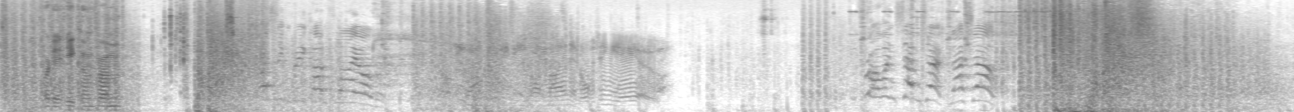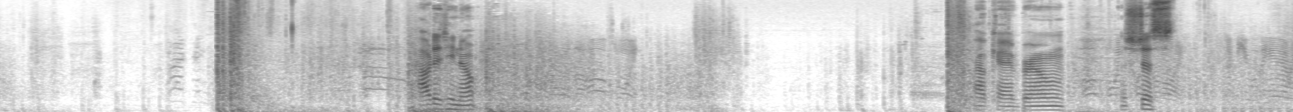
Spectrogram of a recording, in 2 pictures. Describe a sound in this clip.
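Rapid gunshots fire in a video game.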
